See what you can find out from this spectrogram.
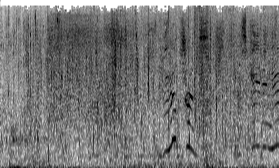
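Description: A cave entrance in Mexico collapses in a deep, continuous rumble with crashing debris, loud throughout the whole stretch, while brief voiced cries rise and fall over the roar near the end.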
